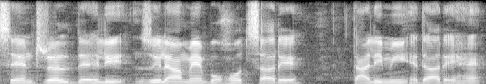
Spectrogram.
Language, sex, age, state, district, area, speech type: Urdu, male, 18-30, Delhi, Central Delhi, urban, spontaneous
